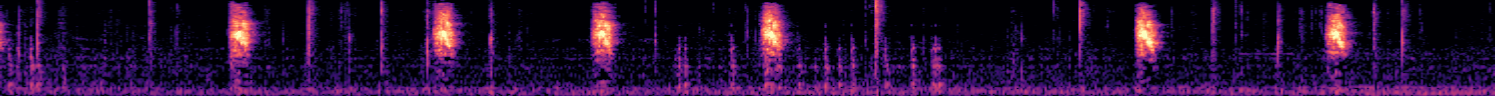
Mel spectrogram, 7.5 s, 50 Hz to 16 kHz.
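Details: Eurasian tree sparrow on an afternoon of June 5, giving short, bright chirps spaced roughly one second apart, about seven in all, with soft clicks and patter between them in a quiet setting.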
